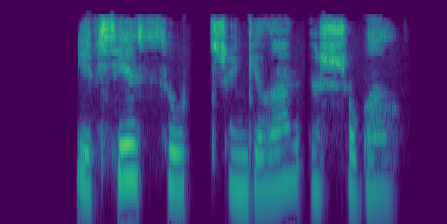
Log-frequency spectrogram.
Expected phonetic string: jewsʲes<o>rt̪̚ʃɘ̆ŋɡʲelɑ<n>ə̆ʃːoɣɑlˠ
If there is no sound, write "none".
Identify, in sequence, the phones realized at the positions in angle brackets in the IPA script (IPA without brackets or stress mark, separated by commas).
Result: u, n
